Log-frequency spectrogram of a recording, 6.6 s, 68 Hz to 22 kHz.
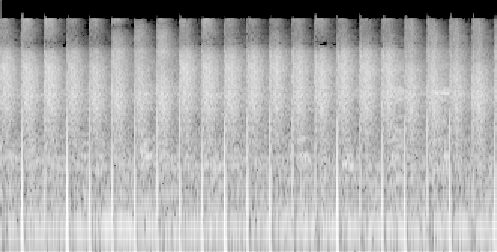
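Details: Tattoo removal laser pulses: rapid, regular sharp snapping clicks, about 100 a minute, each followed by a brief hiss.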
